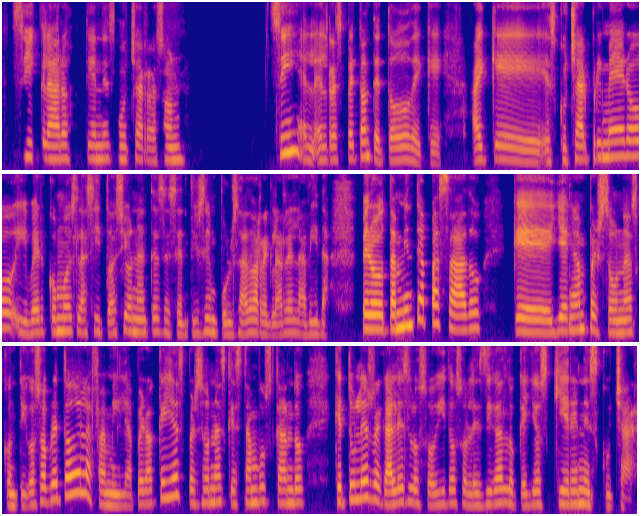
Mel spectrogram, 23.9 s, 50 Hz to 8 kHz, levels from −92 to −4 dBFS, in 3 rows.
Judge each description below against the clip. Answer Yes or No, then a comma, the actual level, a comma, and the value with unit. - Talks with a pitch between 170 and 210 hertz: Yes, medium, 185 Hz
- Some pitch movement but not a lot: Yes, average, 3.4 semitones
